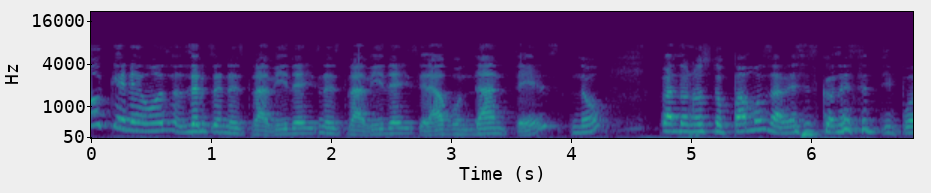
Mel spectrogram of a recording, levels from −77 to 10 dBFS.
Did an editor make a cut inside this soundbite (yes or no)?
yes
